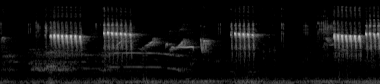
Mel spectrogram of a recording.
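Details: Lure recording of a female bar-winged prinia: four quick buzzy pulsed trills in under four seconds, separated by short rising twittering notes and a faint low whistle.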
